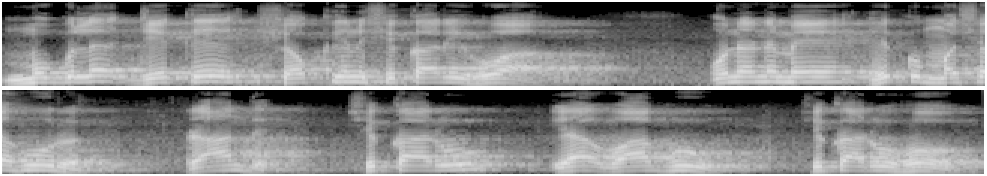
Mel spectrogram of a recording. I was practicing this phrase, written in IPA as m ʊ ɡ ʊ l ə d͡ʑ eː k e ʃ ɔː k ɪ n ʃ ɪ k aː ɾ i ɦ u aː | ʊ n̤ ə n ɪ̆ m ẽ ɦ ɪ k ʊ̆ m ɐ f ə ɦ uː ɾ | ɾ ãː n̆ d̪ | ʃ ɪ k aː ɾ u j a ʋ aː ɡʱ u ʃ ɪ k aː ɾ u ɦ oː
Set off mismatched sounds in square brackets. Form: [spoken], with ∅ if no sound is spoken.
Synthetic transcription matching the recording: m ʊ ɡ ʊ l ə d͡ʑ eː k e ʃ ɔː k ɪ n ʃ ɪ k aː ɾ i ɦ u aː | ʊ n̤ ə n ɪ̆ m ẽ ɦ ɪ k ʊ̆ m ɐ [ʃ] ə ɦ uː ɾ | ɾ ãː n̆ d̪ | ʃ ɪ k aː ɾ u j a ʋ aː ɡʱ u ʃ ɪ k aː ɾ u ɦ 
